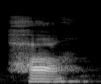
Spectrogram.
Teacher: ह का उच्चारण करने में स्वर तंत्र में कंपन होने के साथ ही महाप्राण वायु मुख द्वारा अधिक मात्रा में निकलती है। इसलिए ह सघोष महाप्राण ध्वनि है।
